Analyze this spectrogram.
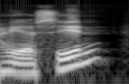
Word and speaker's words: Yasin: lafal bacaan Yasin ini yang kita panjangkan adalah Sin ya hati-hati jangan sampai malam mengganti kebalik misalnya Yasin ada yang sering terjadi membacanya adalah malahanya yang dipanjangkan bukan sinnya padahal yang harus dipanjangkan pada ayat ini adalah huruf sinnya yang di mana ya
